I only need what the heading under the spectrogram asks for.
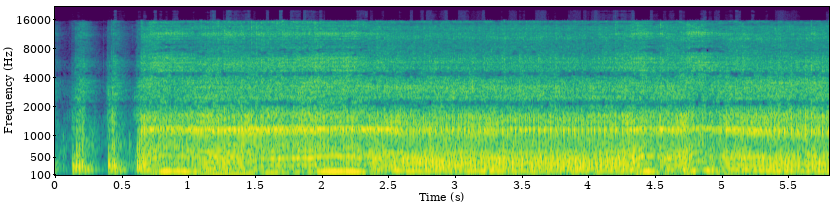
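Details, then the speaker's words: XTM X Factor 2004 nitro rock crawler with a new XTM 24.7 engine, low-speed needle just adjusted and possibly not warmed up yet. The high buzzy engine wavers, surges, stutters and cuts out, running rough and still needing fine tuning. "so you can see it just um cuts off a lot so i'm going to have to do a lot of fine-tuning"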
